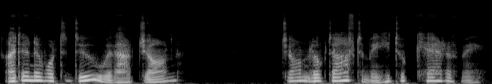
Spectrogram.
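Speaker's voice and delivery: lost widow, fretting aloud; bewildered Gerda. Acted. Gerda worries over children's questions, bewildered and plaintive.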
